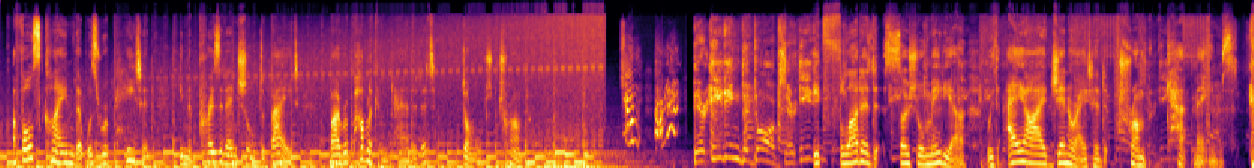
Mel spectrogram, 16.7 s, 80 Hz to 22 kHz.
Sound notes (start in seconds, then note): 8.7 dog barking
